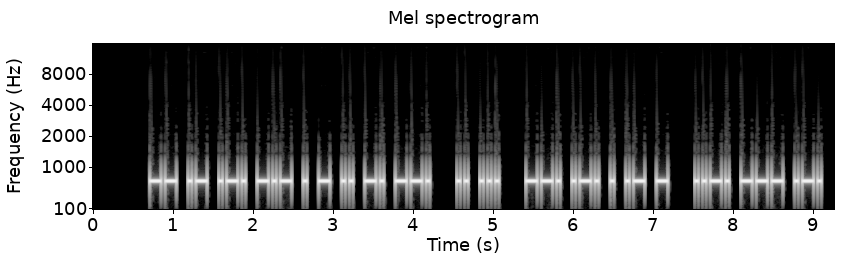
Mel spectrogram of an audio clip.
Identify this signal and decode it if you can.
Morse code, heard as a keyed tone, about 25 wpm, 700 Hz. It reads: MARKETING IS GREAT FOR
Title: Sentences from Top 1000 Words - Review Part 5 - 25wpm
